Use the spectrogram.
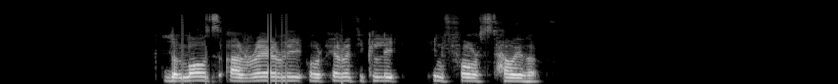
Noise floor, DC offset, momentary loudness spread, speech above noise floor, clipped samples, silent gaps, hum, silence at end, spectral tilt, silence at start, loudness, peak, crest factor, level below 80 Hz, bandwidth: under -90 dBFS; under 0.1%; 10 LU; over 75 dB; under 0.1%; 4.07-4.27 s; none; 3 s; -6.5 dB/octave; 1.65 s; -16 LUFS; 0 dBFS; 18 dB; -56 dBFS; 11.5 kHz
